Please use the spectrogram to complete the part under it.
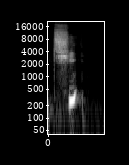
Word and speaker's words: qi: on appelle le chi. Donc en japonais ça s'écrit KI, en chinois ça s'écrit QI, comme dans Qigong par exemple, qui est une pratique qui est très connue.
